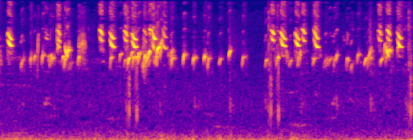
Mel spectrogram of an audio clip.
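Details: Bright, tinkling song from a group of European goldfinches: quick chirps and liquid twitters run together in lively phrases, with one short pause midway and a faint background hum.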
